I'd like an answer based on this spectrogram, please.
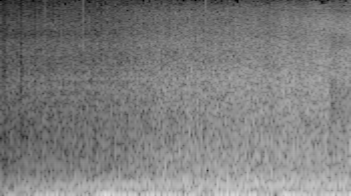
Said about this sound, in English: A new sonic world unfolds, and towards the end we surface to rediscover the waves, now surrounded by darting sound objects in a large reverberant space. In the distance, a foghorn.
